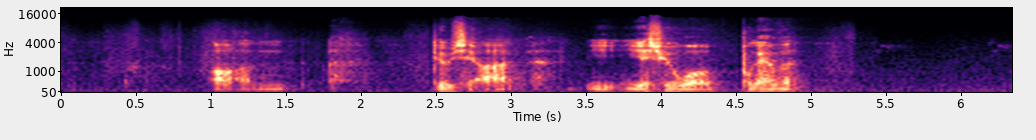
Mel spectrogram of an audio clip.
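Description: A young man speaks calmly and hesitantly, close by.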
